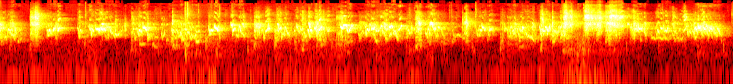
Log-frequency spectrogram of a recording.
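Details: Budgerigars chirping: a continuous busy chatter of scratchy warbles, squeaks and harsh chirps overlapping without pause, typical of several birds calling together.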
